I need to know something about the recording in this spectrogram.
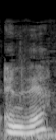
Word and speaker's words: Enver: Alors c'est Enver, hein, c'est ça? Exactement, ouais. Voilà. Enver. C'est particulier, c'est un prénom turc, très joli, très sympathique, mais très rare également, qui se prononce Enver.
